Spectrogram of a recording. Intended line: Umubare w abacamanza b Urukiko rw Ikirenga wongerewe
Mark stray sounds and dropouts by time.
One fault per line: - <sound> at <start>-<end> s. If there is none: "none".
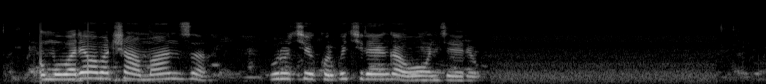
none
